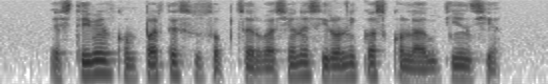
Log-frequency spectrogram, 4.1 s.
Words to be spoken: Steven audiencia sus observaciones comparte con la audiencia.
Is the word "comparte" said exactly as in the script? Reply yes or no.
no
